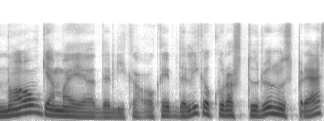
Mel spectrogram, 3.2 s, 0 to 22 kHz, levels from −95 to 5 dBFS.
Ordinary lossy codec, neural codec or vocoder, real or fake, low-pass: AAC, 96 kbps; codec, 24 kHz, 1.2 kbps, DualCodec; fake; 10.8 kHz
